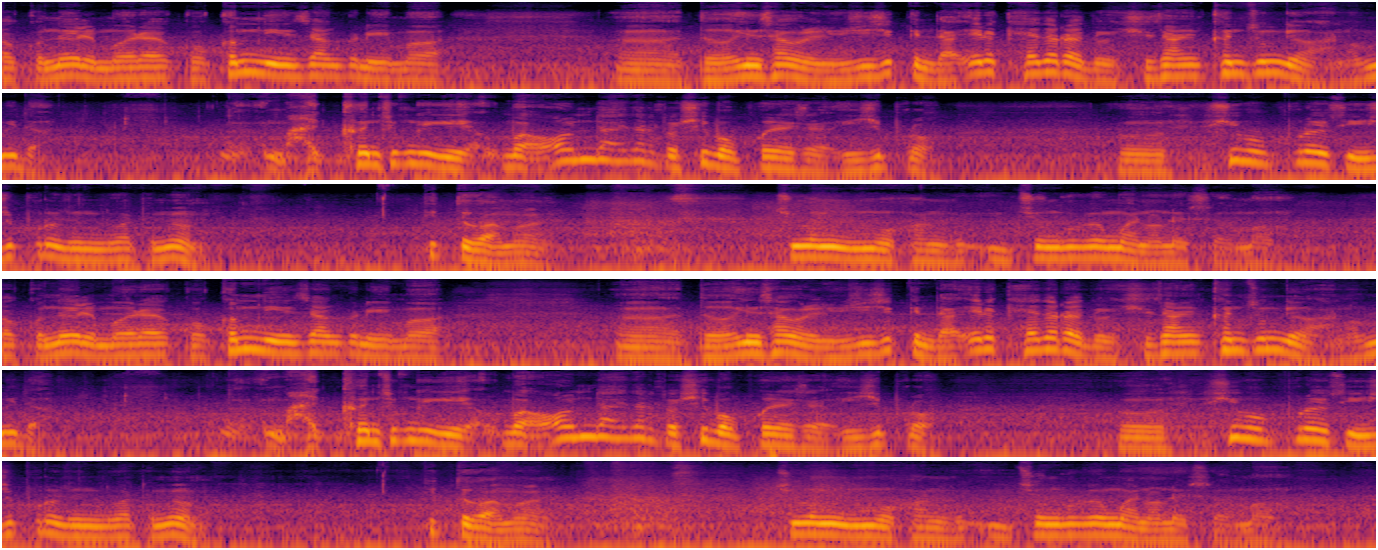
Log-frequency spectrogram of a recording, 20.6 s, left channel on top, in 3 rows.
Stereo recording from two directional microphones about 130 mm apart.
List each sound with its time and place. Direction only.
0.0 s speech: 20° right (ahead or behind)
8.3 s speech: 20° right (ahead or behind)
15.9 s speech: 10° right (ahead or behind)
17.6 s speech: 15° right (ahead or behind)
